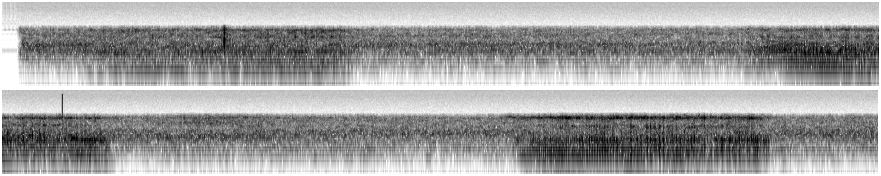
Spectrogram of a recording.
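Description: Soft rattling snores on inhalation, about three breaths in nine seconds, against steady room hiss; moderate snoring.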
